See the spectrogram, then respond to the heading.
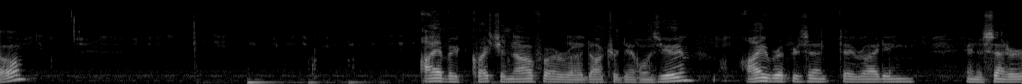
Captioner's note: speaking French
